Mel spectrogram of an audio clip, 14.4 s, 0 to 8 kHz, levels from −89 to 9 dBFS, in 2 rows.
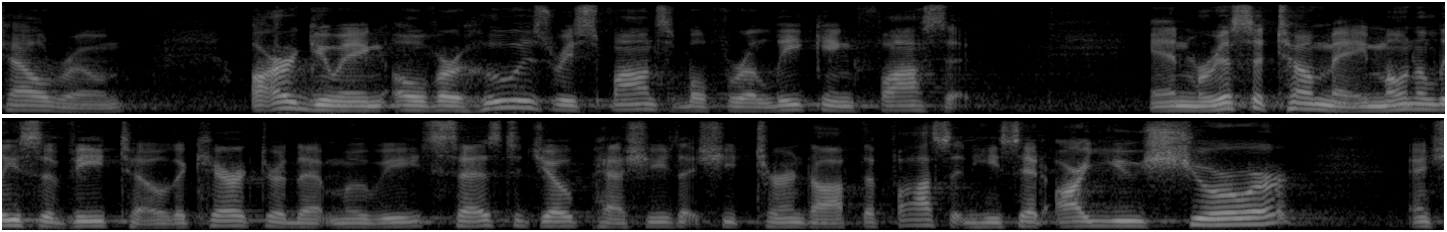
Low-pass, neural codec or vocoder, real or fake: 7.2 kHz; none; real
